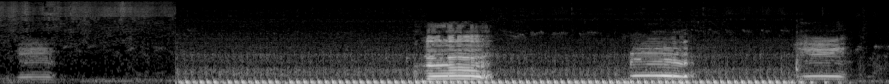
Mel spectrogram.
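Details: Herded cattle crossing a river to their pen moo four times, loud nasal lows rising over the steady throbbing rumble of a nearby engine running through most of the recording.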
